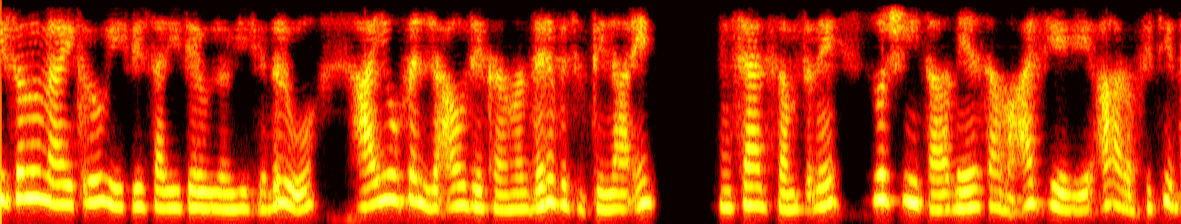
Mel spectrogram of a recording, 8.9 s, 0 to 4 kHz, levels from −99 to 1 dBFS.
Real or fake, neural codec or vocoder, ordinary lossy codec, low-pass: fake; codec, 24 kHz, 0.5 kbps, DualCodec; none; 3.6 kHz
